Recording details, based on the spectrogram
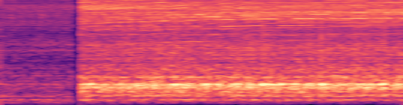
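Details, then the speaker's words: Washing machine with a worn drum bearing: quiet at normal wash rotation, then a loud, steady, rough humming roar as the drum speeds up into spin. "Şu an normal dönme modunda bakın Ses duyulmuyor ama makine hızlandıkça Sesini duymaya başlıyoruz"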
